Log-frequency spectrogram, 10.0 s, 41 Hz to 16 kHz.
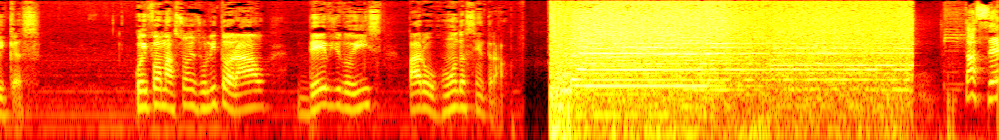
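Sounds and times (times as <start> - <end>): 
speech: 0.0 - 0.5, 1.4 - 5.2, 9.7 - 9.9
truck horn blaring: 5.5 - 9.7.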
